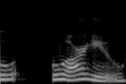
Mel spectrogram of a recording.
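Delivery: very soft, hushed, very quiet, high voice. Acting a woman who looks at him and asks, in a very quiet voice. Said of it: "look at him in a very quiet voice and be like".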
